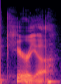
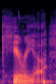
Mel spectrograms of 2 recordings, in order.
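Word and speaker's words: Kuria: this pipe here you will see there's a curier so it's spelled k u r i a curier curia if you scan every single one of these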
